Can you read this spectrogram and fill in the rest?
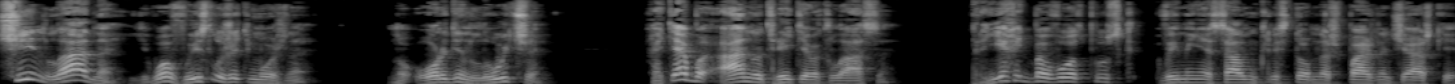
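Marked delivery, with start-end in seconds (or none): none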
